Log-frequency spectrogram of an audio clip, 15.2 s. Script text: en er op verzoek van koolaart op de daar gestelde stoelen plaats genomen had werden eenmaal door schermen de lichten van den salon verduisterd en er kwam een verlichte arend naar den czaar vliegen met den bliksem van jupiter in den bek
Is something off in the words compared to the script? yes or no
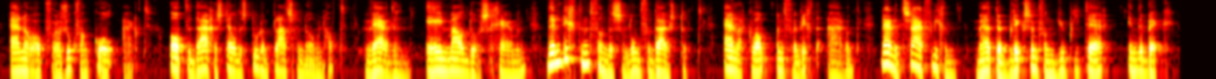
no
